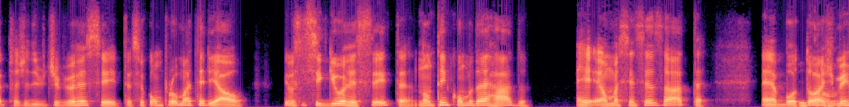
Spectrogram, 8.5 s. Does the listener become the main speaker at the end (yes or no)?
no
